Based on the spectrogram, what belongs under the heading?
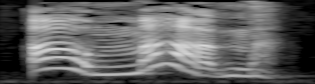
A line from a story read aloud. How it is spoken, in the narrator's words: exclaimed Katie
